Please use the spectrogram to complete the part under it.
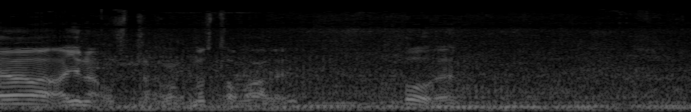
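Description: A young man speaks close to a handheld microphone.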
